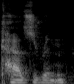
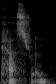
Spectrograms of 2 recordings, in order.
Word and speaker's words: Kazrin: Yeah, Kasrin, but it's pronounced Kazrin instead of Kasrin.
